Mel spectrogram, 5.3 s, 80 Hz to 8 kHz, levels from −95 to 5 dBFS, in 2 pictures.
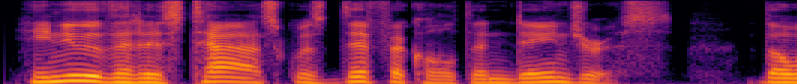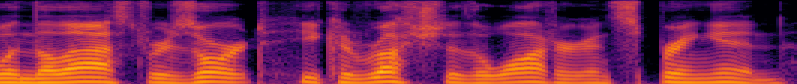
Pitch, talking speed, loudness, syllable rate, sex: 140 Hz, 260 wpm, -19 LUFS, 6.0 syllables/s, male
